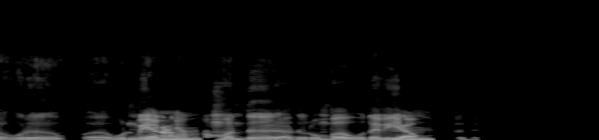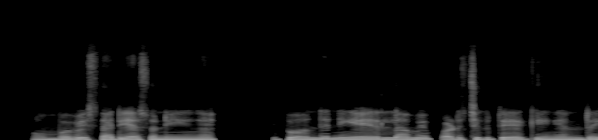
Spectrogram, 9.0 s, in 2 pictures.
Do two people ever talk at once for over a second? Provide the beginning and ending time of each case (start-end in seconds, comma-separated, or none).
none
